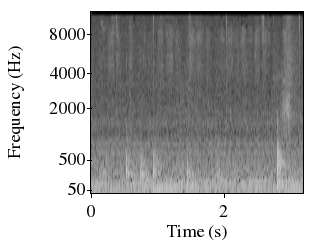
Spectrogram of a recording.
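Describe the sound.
Pen scratching across paper in a few short, quick strokes, faint and soft, with one slightly firmer stroke near the end and no one speaking.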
